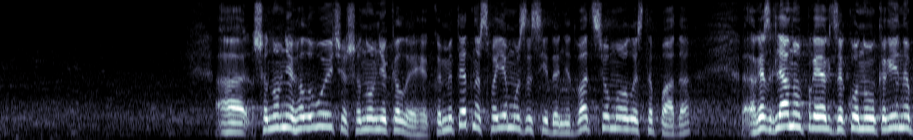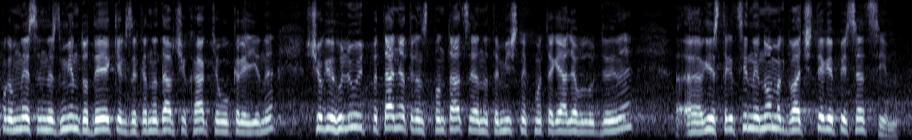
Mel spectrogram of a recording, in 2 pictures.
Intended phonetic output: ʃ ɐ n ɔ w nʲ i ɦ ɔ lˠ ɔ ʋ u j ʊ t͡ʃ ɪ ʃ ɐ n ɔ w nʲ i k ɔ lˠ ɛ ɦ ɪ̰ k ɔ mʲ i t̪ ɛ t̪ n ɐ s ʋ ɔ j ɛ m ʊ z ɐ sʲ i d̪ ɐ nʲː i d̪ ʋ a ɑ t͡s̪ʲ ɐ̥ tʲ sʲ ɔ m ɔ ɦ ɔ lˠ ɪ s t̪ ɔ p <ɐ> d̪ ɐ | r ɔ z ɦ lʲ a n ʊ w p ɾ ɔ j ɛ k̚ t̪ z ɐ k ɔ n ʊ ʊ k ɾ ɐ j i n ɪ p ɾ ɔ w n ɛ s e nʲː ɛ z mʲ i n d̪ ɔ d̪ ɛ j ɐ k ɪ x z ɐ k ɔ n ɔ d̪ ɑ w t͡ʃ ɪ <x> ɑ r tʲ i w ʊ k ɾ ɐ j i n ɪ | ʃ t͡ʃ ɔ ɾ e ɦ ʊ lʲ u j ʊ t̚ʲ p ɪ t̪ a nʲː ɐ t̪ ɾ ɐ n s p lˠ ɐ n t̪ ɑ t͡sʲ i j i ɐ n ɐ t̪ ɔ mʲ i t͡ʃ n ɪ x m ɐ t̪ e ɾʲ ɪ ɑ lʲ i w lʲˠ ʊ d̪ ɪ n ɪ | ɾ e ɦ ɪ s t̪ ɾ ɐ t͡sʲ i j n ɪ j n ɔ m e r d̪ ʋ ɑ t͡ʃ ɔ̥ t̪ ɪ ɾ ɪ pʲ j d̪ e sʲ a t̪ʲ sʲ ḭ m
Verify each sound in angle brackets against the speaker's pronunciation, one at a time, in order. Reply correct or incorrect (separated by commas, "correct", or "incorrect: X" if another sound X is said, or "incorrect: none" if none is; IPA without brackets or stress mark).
incorrect: ɑ, correct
